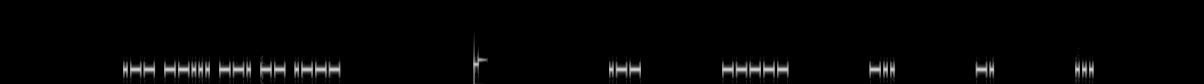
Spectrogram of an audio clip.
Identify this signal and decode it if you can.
Morse code, heard as a keyed tone, about 36 wpm, spaced as for 15 wpm, 700 Hz. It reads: W7GMJ W0DNS
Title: USA Call Signs - 8x Character Spacing - 35wpm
